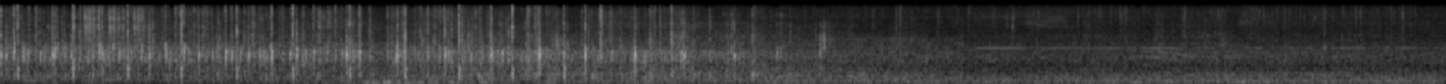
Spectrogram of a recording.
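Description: A small crowd clapping, which dies away about four seconds in and leaves only low background noise.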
